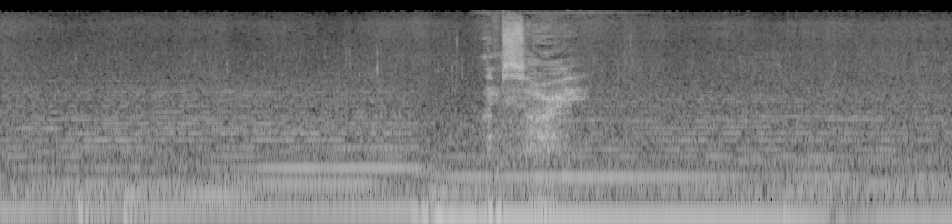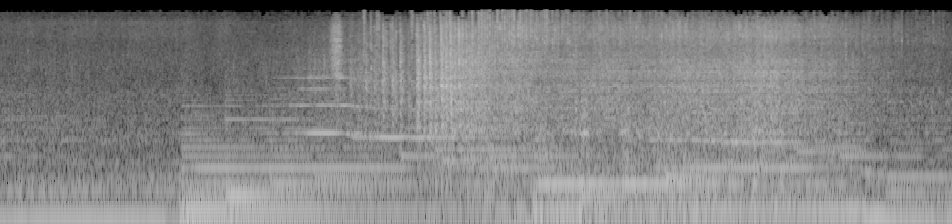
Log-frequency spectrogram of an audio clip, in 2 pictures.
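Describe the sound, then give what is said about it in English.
A motorboat engine drones steadily, its low hum shifting pitch partway through, with bursts of splashing water and wash rushing past the hull; Dexter Morgan driving his boat in the TV series Dexter. “So where is Dexter driving his boat, and where does his life go from there?”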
